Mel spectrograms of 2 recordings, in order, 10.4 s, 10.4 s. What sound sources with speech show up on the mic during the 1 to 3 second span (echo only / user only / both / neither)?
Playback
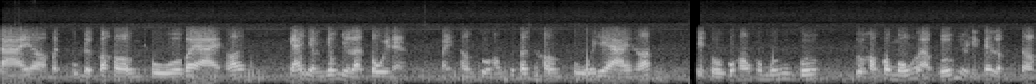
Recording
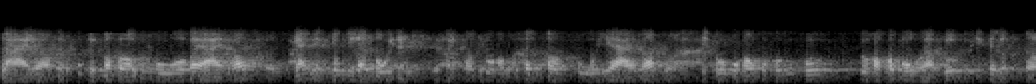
both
